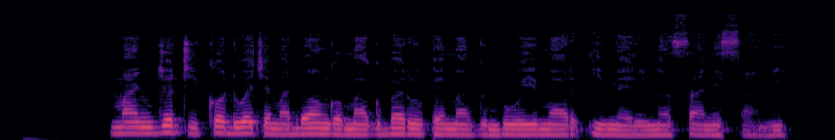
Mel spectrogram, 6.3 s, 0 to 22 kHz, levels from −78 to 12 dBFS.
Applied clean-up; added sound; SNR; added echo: neural mask model DeepFilterNet 3.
